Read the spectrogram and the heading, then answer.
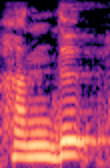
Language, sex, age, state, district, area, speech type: Sindhi, female, 60+, Maharashtra, Mumbai Suburban, urban, read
